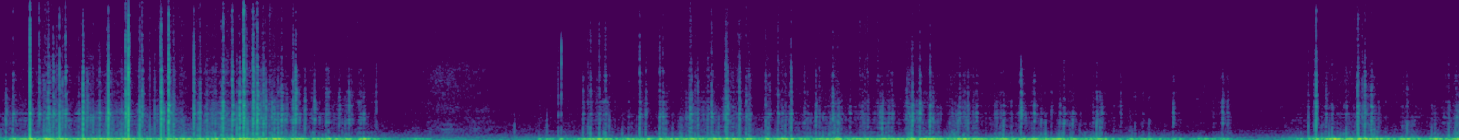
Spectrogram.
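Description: Long acrylic nails tap and scratch the hollow metal mesh grille of a silver microphone, producing rapid, dense clicks and scraping over a steady low resonant hum. The scratching fades into a quieter lull around three to four seconds, then resumes, dips briefly again near nine seconds, and returns.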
